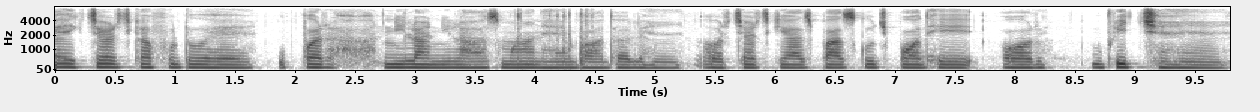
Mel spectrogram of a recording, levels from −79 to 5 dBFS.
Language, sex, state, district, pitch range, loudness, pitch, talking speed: Hindi, male, Bihar, Madhepura, 140-150 Hz, -21 LUFS, 140 Hz, 130 wpm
